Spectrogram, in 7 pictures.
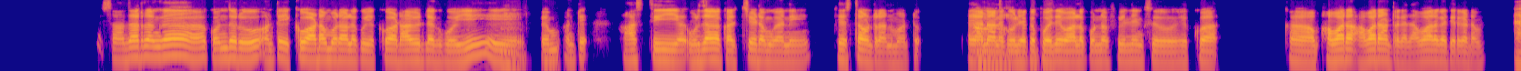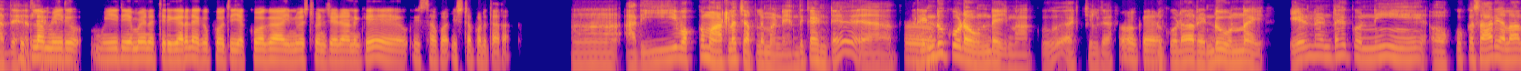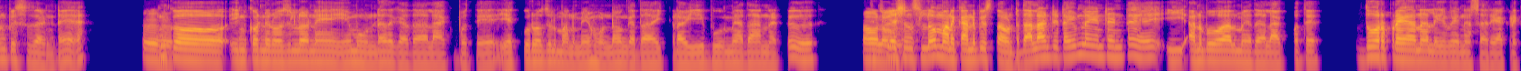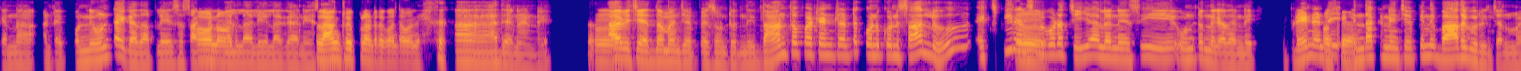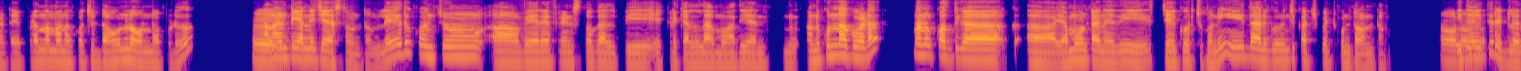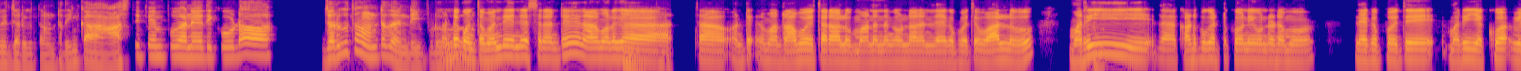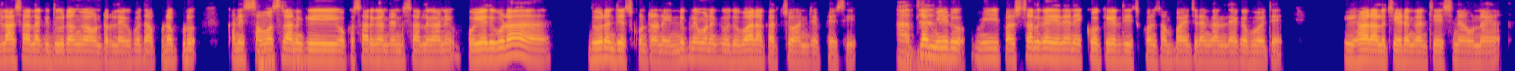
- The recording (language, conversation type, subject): Telugu, podcast, ప్రయాణాలు, కొత్త అనుభవాల కోసం ఖర్చు చేయడమా లేదా ఆస్తి పెంపుకు ఖర్చు చేయడమా—మీకు ఏది ఎక్కువ ముఖ్యమైంది?
- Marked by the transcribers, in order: other noise; tapping; other background noise; in English: "ఇన్వేస్ట్‌మెంట్"; in English: "యాక్చువల్‌గా"; in English: "సిచ్యువేషన్స్‌లో"; in English: "ప్లేసెస్"; in English: "లాంగ్"; giggle; in English: "డౌన్‌లో"; in English: "ఫ్రెండ్స్‌తో"; in English: "రెగ్యులర్‌గా"; in English: "నార్మల్‌గా"; "ఆనందంగుండాలని" said as "మానందంగుండాలని"; in English: "పర్సనల్‌గా"; in English: "కేర్"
